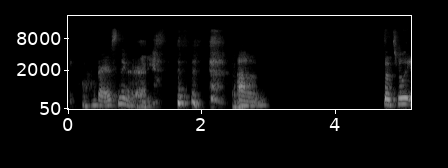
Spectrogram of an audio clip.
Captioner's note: laughing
